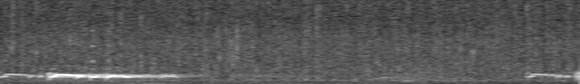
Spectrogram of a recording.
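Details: Local zebra dove singing as a training recording for pet doves: one short burst of quick, warbling coos, then quiet before the next phrase begins at the end.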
